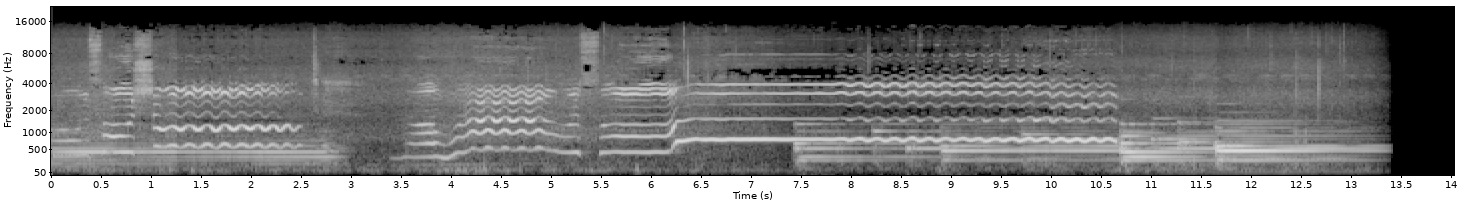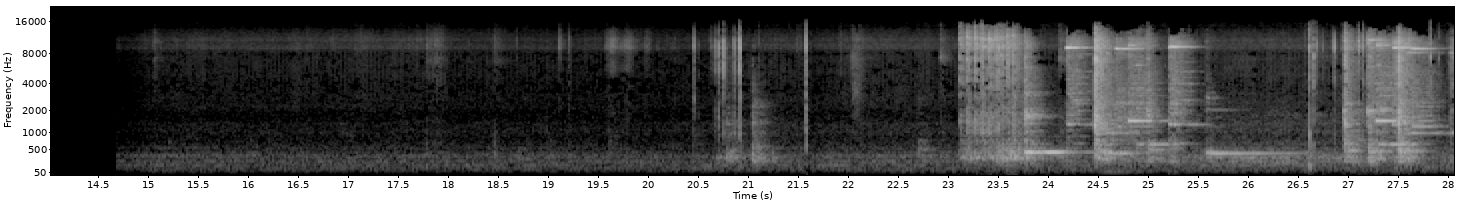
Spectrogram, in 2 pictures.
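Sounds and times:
piano chords: 0.0 - 2.9, 7.1 - 13.4
woman singing operatically: 0.0 - 11.1.

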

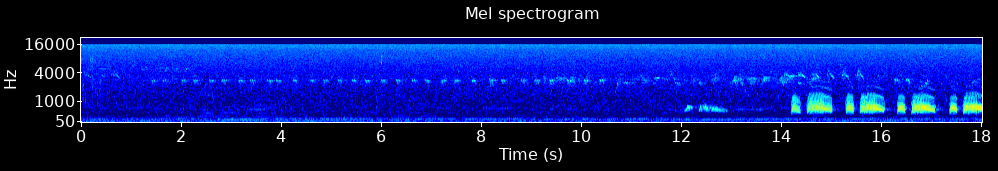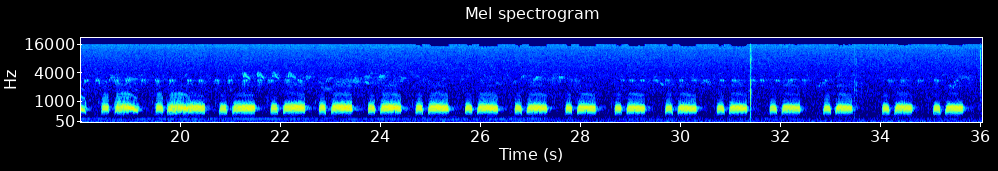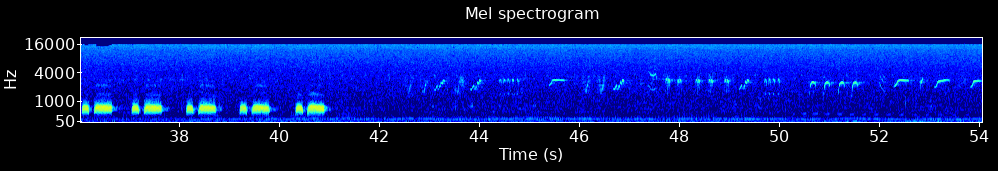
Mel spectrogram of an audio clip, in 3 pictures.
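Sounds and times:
small birds chirping: 0.0 - 54.0
dove cooing: 12.1 - 13.0, 14.2 - 41.1.

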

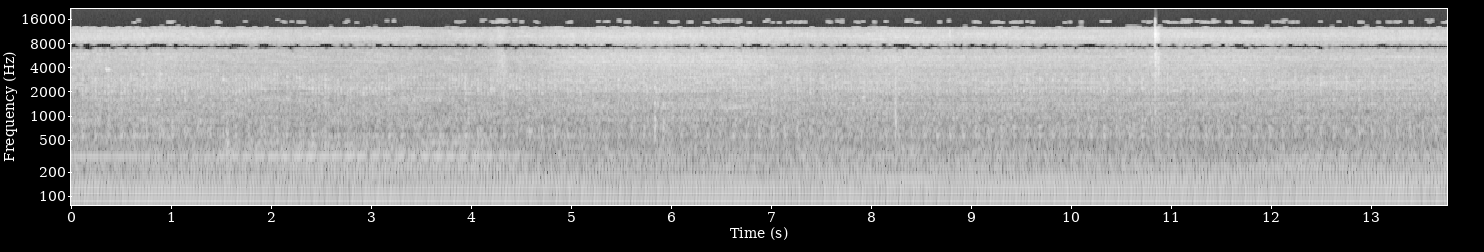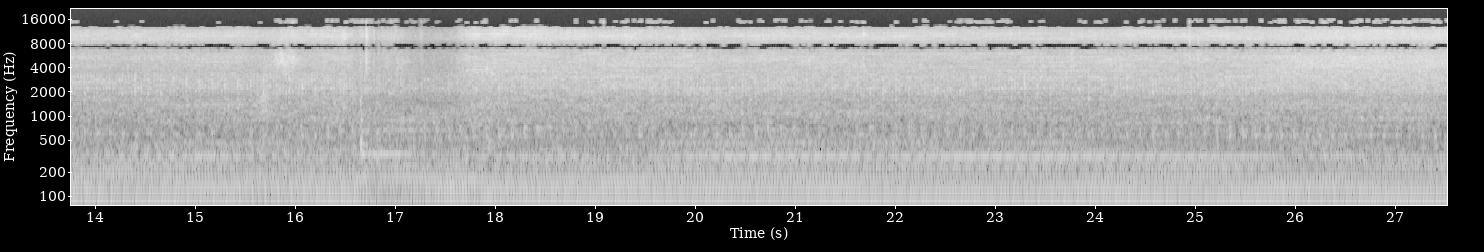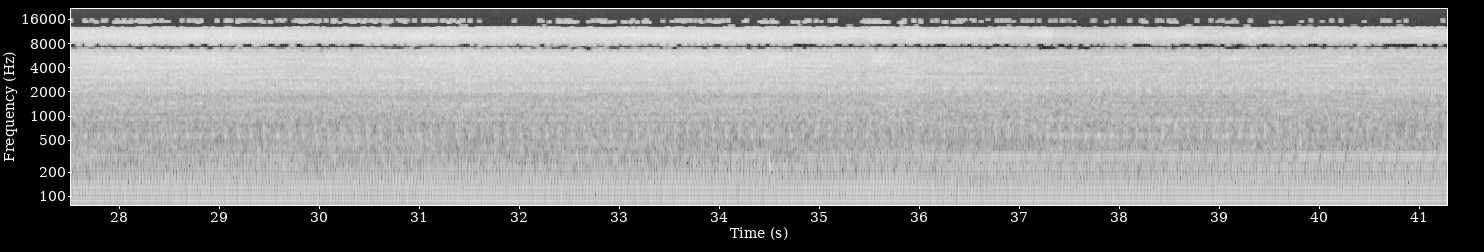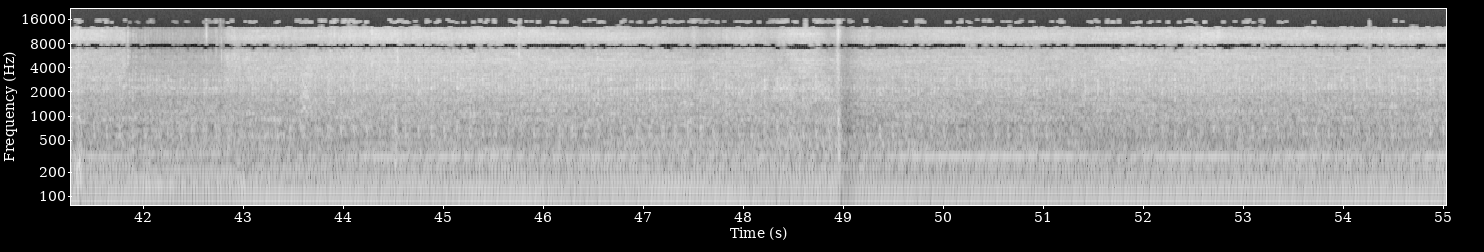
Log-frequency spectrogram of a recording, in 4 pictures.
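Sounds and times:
boat engine idling: 0.0 - 55.0.

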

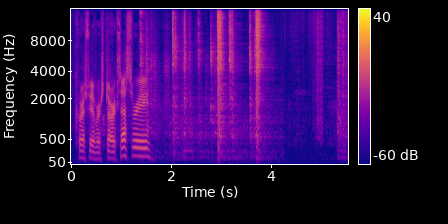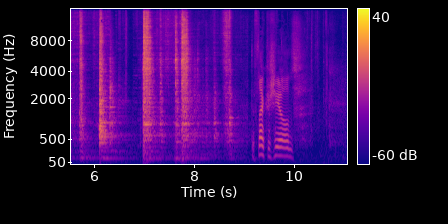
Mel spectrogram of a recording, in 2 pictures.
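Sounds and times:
ceramic plates clattering on grill rack: 1.4 - 4.3, 5.4 - 9.1.

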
